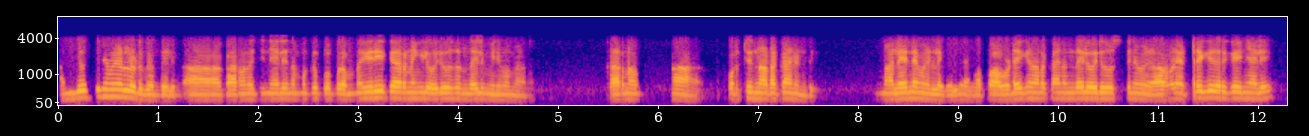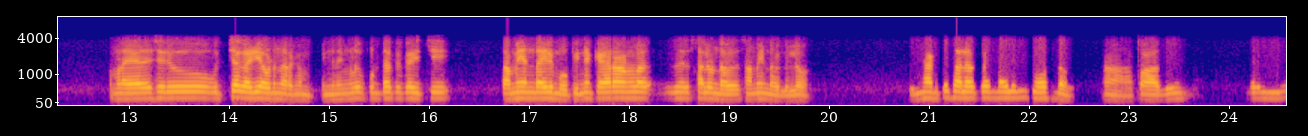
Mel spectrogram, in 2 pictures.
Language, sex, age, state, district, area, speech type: Malayalam, male, 18-30, Kerala, Wayanad, rural, conversation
